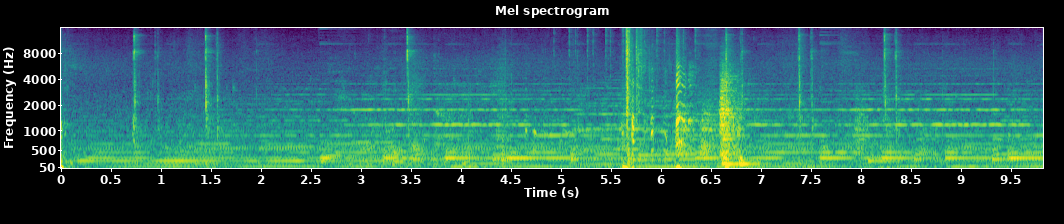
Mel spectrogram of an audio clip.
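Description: Chickens cluck in the Kingdom Come: Deliverance video game, steady soft clucks over a droning ambient music bed, with a few louder clustered calls in the middle.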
